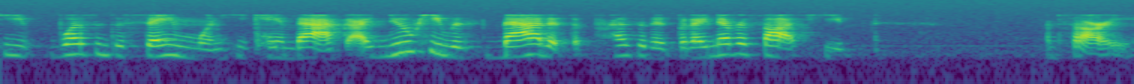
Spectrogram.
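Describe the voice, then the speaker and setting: A woman's voice: a little high, expressive, normal speed, highs cut off. A woman playing a soldier's distraught young wife, faltering as she is interviewed for a radio drama. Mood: upset, faltering. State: upset.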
